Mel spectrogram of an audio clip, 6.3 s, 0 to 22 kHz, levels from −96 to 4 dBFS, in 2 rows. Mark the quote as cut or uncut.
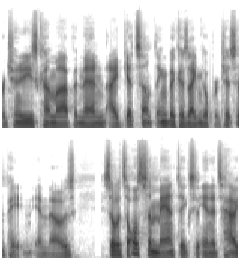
uncut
